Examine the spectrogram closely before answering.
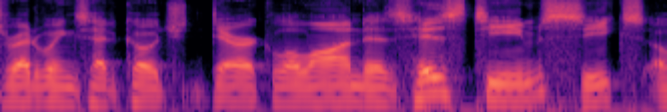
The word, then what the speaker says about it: Lalonde: Derek Lalonde.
